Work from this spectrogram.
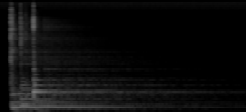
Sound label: haunted strings chord diminished damped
